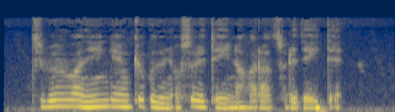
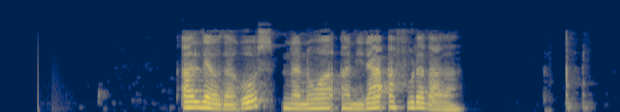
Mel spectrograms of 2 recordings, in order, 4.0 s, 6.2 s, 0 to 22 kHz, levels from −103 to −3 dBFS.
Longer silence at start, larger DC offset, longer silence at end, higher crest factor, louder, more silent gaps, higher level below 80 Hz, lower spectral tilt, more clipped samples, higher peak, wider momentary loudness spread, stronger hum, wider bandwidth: second, 0.3 s vs 1.8 s; neither; about the same, 0.55 s vs 0.5 s; about the same, 18 dB vs 20 dB; first, -21 LUFS vs -24 LUFS; neither; first, -44 dBFS vs -70 dBFS; about the same, -7.5 dB/octave vs -7 dB/octave; neither; first, -2 dBFS vs -6 dBFS; second, 10 LU vs 22 LU; neither; first, 11.5 kHz vs 7.6 kHz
